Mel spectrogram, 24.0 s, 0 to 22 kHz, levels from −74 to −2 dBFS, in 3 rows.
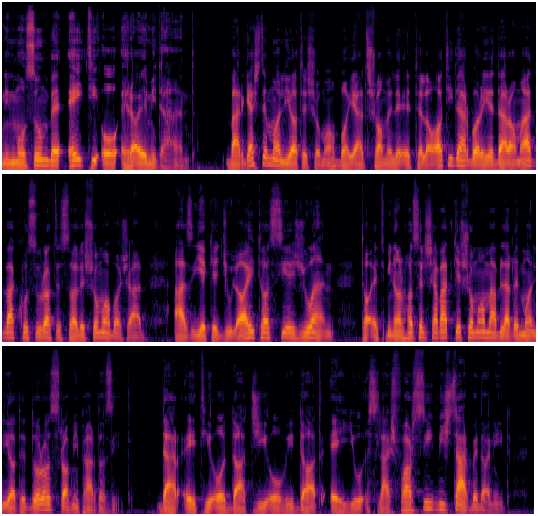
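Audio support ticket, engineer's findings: Pre-emphasis left on, 0.00 to 3.41 s. Thin, bright, sibilant top end; treble up about 8 dB at 10 kHz relative to 1 kHz. Matching de-emphasis not applied, so the recording-stage boost stays. Rise fits the CD 50/15 µs curve. Told apart from a presence or EQ boost by its shape: a smooth shelf climbing steadily above a few kHz, no narrow peak. Ends abruptly at 3.41 s as balance returns.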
